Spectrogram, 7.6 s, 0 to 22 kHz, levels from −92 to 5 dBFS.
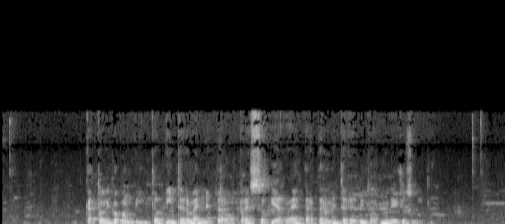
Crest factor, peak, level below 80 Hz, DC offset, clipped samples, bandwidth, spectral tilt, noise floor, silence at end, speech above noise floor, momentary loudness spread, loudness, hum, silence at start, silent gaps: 16 dB; -2 dBFS; -48 dBFS; under 0.1%; under 0.1%; 11.5 kHz; -6 dB/octave; -48 dBFS; 1.05 s; 32 dB; 7 LU; -16 LUFS; none; 1.3 s; none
